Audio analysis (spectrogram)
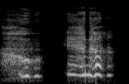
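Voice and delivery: high, slow, crying lament; sobbing. Acted. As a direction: grieve over her lost friend. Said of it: "Tears streamed down Marilis's face".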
